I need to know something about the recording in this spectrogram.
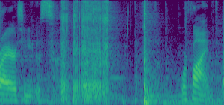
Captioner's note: ripping; clunking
